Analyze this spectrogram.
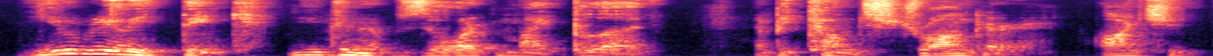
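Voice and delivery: a lightly played dark hero sneering at a cornered demon; villain taunt. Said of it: "And this is what I would say".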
